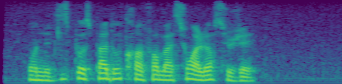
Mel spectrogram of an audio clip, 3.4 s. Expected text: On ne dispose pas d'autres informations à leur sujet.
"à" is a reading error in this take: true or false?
false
